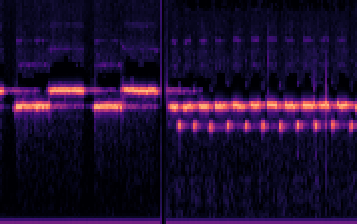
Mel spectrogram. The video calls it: CANARY SONG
